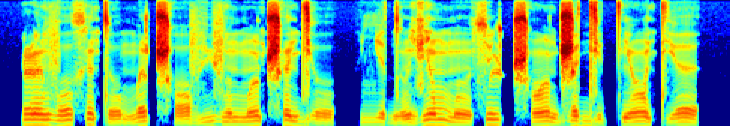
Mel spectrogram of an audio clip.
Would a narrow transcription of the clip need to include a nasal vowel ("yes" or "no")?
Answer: yes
